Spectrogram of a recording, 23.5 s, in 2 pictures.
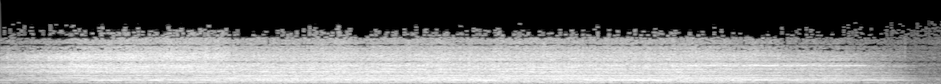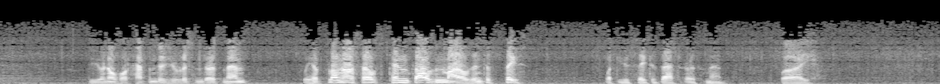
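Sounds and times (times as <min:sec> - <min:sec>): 
spaceship jet dynamos humming: 0:00.0 - 0:18.4
speech: 0:13.2 - 0:15.0, 0:15.6 - 0:18.4, 0:19.3 - 0:20.9, 0:21.5 - 0:22.0.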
